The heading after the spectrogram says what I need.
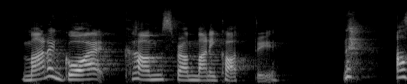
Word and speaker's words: manicotti: And this is another one where if you say it like manigot in Italy, it's not the Italian word. They just won't understand you.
